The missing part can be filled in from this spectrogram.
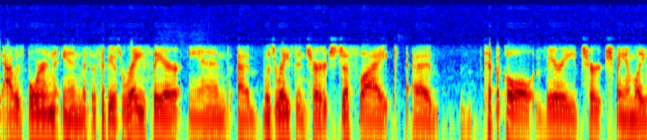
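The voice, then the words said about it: Southern US accent. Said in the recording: “I am from Mississippi, as you can probably hear in my accent. ... I'm proud of my Southern accent.”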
